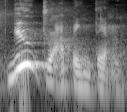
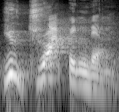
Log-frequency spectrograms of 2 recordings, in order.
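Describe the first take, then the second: First: The same words hit louder; firmer, louder second telling; louder repeat. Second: Said in the usual way. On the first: Real, not acted. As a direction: push the repeat out harder. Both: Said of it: "repeats the line for emphasis".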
